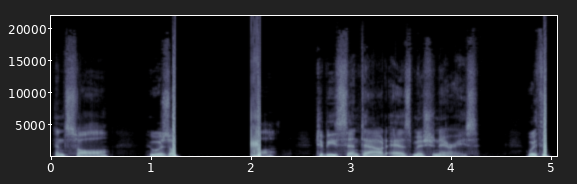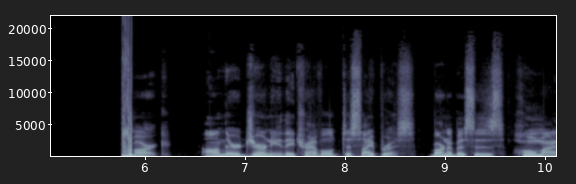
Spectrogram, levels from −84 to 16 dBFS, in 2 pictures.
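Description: A live cable was pulled out and plugged back in twice. From 1.22 to 2.09 s, just after "who was", a pop drops the speech to near silence for 0.82 s. A 66 ms burst of 50 Hz mains buzz follows while only the plug tip makes contact, then another pop as "to be sent out" returns. From 4.93 to 5.87 s the same thing happens, with 0.89 s of silence and a 69 ms buzz.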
